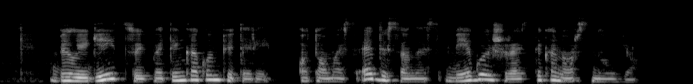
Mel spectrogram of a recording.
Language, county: Lithuanian, Vilnius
